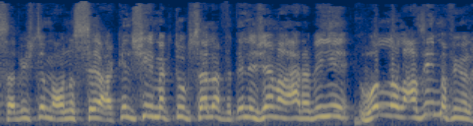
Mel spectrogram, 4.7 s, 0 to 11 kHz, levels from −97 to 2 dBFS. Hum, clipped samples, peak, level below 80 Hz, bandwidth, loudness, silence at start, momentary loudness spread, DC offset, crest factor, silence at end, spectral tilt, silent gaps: none; under 0.1%; -18 dBFS; -70 dBFS; 11 kHz; -30 LUFS; 0 s; 4 LU; under 0.1%; 12 dB; 0 s; -5 dB/octave; none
